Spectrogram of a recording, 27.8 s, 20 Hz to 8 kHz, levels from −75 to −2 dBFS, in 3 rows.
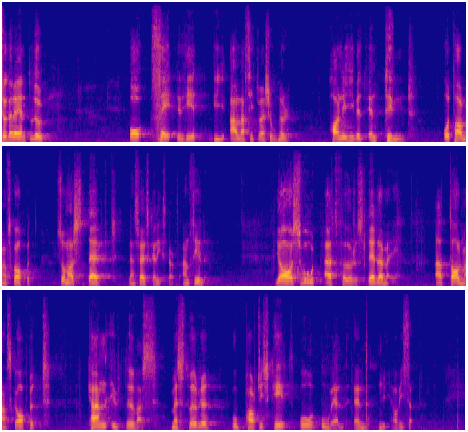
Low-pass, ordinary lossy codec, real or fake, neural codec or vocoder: none; none; fake; codec, 16 kHz, 0.8 kbps, ZipCodec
